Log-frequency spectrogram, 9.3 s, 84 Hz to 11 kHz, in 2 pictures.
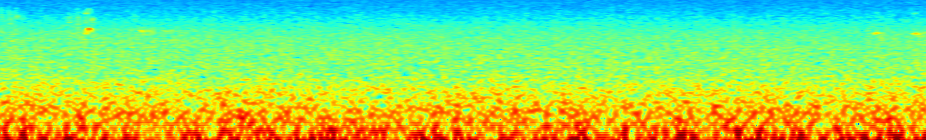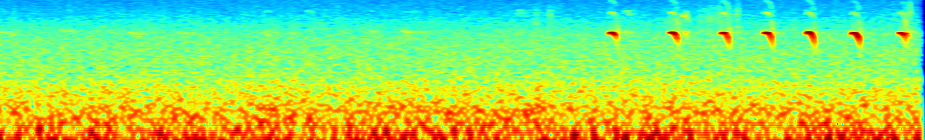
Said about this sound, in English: Fighting calls just happened. This is a call of a male who's right next to bird 378.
